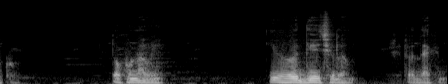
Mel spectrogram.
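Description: A dark, mellow tone colors this somewhat breathy voice. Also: man. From Bangladesh. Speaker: voice actor. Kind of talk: interview answer. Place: home room. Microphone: phone near.

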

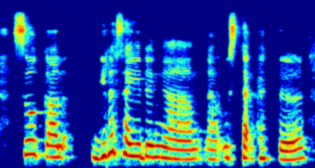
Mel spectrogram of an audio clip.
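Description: A woman's dark, mellow tone at a fairly slow pace. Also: quiet background. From Malaysia. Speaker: study circle participant. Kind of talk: discussion. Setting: video call. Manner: halting, many fillers. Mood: calm, reflective. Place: home room. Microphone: video call.

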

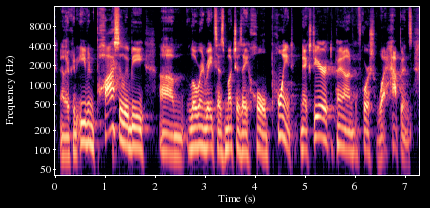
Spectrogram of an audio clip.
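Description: The speaker keeps a moderate pace, with very wide pitch swings. The background is quiet. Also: man. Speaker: finance commentator. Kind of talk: commentary. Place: studio.

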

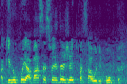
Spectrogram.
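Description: A man speaks at a fairly quick pace with ordinary pitch variation. Audible room echo and light background noise accompany him. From Mato Grosso, Brazil. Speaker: citizen filming a hospital. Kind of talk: angry selfie video rant. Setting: hospital emergency room corridor. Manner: loud; repetitive. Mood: outraged, insulting. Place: hall. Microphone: phone near.

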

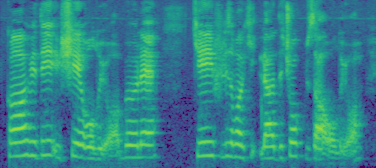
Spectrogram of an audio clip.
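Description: A very slow delivery with ordinary pitch variation, in an Aegean accent. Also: woman. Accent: Aegean Turkish dialect. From Aegean region of Turkey. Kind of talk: casual talk to camera. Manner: chatty, friendly.

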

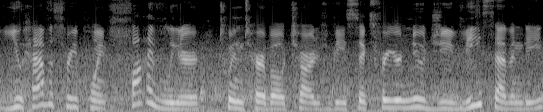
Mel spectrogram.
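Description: A man talks at a high pitch with ordinary pitch variation. The sound is dry with no echo, with noticeable background noise. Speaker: car reviewer. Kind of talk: car review commentary. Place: street.

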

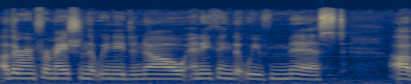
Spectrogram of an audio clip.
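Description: The woman speaks at a very fast pace. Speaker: presenter. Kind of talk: public meeting presentation. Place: hall.

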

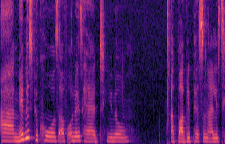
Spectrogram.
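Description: The background is quiet. A woman speaks in a dark, mellow tone. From South Africa, Eastern Cape. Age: 30s. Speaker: YouTuber and beauty salon owner. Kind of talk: casual Q&A vlog. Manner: animated, energetic. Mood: cheerful, animated. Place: home room. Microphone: lapel.

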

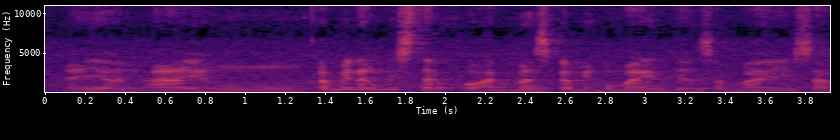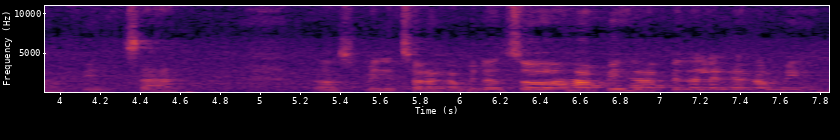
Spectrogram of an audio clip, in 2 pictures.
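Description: At a fairly quick pace, a woman speaks in a monotone, flat voice, with audible room echo and noticeable background noise. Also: medium pitch for a woman. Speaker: vlogger. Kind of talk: casual vlog monologue. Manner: halting, many fillers.

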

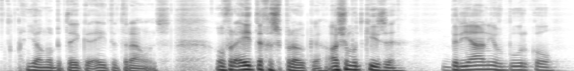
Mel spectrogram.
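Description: Against a quiet background, a man speaks at a medium pitch with a dark, mellow tone. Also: ordinary pitch variation, moderate pace. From Netherlands, Pakistani family. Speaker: podcast host. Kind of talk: casual chat. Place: studio. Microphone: studio mic.

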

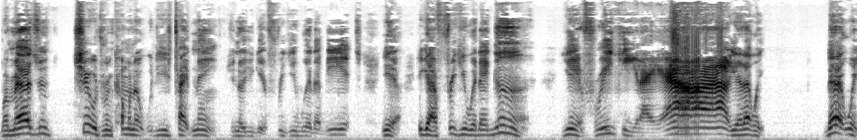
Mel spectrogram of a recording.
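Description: A man speaks at a moderate pace with ordinary pitch variation and big swings in loudness. The sound is dry with no echo, against a quiet background. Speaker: street news commentator. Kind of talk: casual vlog commentary. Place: home room. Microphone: phone near.

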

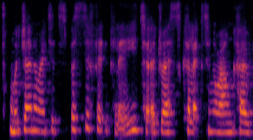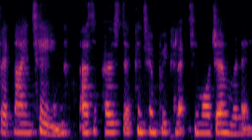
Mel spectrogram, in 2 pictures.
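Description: Against a quiet background, a woman with vocal fry speaks at a fairly quick pace with ordinary pitch variation. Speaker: conference presenter. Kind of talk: presentation. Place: home room. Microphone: webcam.

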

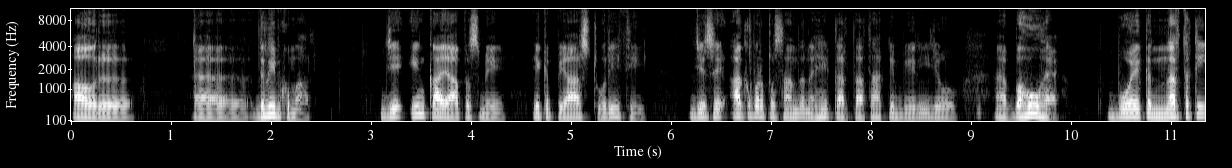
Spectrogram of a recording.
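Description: At a very slow pace with long, frequent pauses, a man speaks with lively intonation, the sound dry with no echo and the background quiet. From Punjab, India (Pathankot); Punjab, India. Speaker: poet and lyricist; poet. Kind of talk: interview. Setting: studio. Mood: warm, reflective. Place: studio. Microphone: lapel.

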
